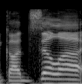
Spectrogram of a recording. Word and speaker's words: Godzilla: about the name because in the anglicized version we say godzilla and you have heard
